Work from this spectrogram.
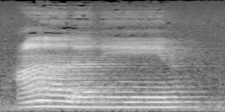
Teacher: Kalau ain itu di pertengahan tenggorokan, sama seperti ha di situ tekannya, karena satu makhraj, satu tempat, cuman beda sifat.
